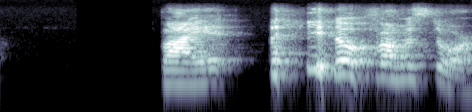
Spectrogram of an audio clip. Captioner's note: laughing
